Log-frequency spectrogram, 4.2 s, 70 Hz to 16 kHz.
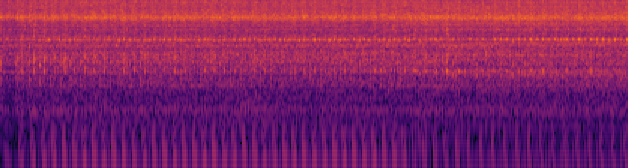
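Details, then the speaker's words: Honda Beat 125i Fi scooter idling with a quick, uneven rattle on each firing pulse from the CVT side; inside, the CVT is dirty, the drive pulley loose and worn, and the fly balls are checked. "Okay Check natin yung motor natino nga at hindi pa natin alam kung an nangyari sa motor niya may daw kalansing mayong"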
